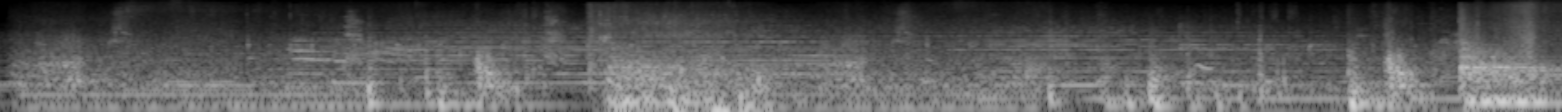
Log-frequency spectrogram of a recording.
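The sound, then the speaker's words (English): Large metal barrels thrown overboard from a boat by three men at sea: irregular heavy clanks, thuds and crashing splashes over a steady background of water and wind noise. “On a boat, three men throw overboard several large metal barrels.”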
